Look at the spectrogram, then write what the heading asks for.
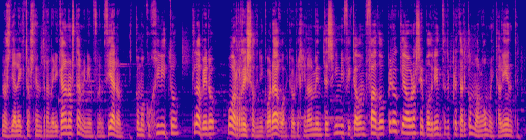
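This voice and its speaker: A man, reading a scripted explanation at a measured pace. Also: a little high, animated, warm tone, faint music behind. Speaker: channel host. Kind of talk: scripted narration.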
